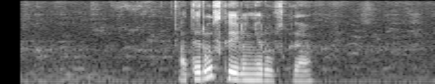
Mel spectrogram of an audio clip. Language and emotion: Russian, neutral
